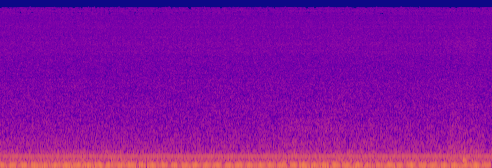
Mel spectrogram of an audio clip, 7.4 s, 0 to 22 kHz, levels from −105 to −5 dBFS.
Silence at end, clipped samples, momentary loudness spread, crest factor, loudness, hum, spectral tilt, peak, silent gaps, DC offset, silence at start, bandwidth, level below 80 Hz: 0 s; under 0.1%; 1 LU; 12 dB; -47 LUFS; 50 Hz at -55 dBFS; -5.5 dB/octave; -32 dBFS; none; under 0.1%; 0 s; 19 kHz; -44 dBFS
